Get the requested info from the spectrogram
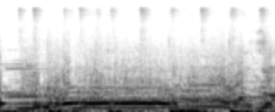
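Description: Zimbabwean sungura band playing live: bass guitar and drum kit keep a steady beat under sustained lead notes that slide and bend in pitch.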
